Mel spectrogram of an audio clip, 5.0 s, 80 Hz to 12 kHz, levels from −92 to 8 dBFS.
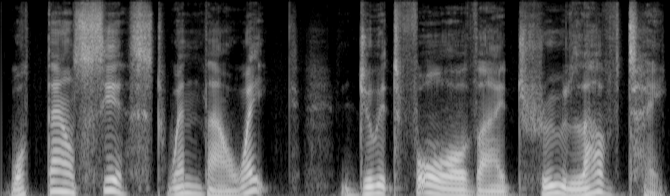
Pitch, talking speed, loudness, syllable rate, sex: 115 Hz, 155 wpm, -17 LUFS, 2.9 syllables/s, male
